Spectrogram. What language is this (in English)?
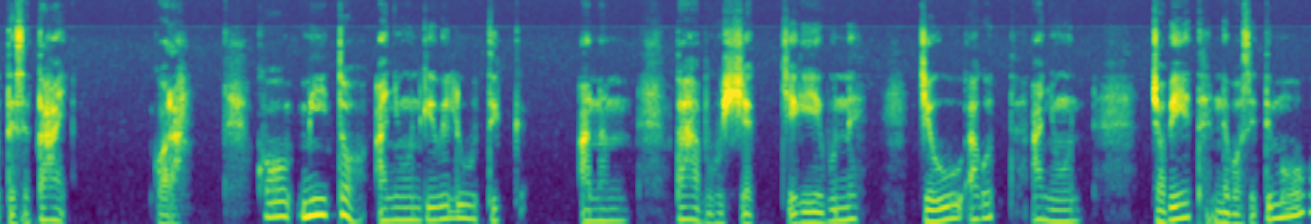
Kalenjin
